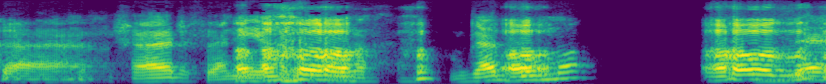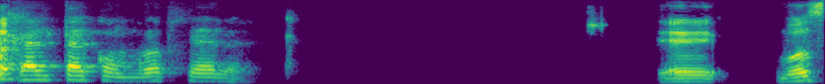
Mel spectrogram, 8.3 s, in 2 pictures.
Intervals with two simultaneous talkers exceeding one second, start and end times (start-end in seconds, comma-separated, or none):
1.2-2.9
